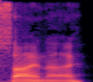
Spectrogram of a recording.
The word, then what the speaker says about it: Sinai: Another 40 years were spent in the Sinai, pronounced Sinai, desert as a shepherd.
